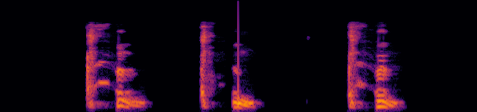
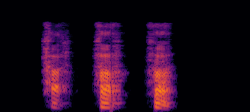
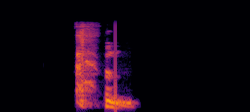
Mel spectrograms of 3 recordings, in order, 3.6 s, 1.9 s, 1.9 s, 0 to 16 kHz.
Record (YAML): three_cough_length: 3.6 s
three_cough_amplitude: 14136
three_cough_signal_mean_std_ratio: 0.38
exhalation_length: 1.9 s
exhalation_amplitude: 12127
exhalation_signal_mean_std_ratio: 0.33
cough_length: 1.9 s
cough_amplitude: 15227
cough_signal_mean_std_ratio: 0.33
survey_phase: beta (2021-08-13 to 2022-03-07)
age: 45-64
gender: Male
wearing_mask: 'No'
symptom_none: true
smoker_status: Never smoked
respiratory_condition_asthma: false
respiratory_condition_other: false
recruitment_source: REACT
submission_delay: -2 days
covid_test_result: Negative
covid_test_method: RT-qPCR
influenza_a_test_result: Negative
influenza_b_test_result: Negative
